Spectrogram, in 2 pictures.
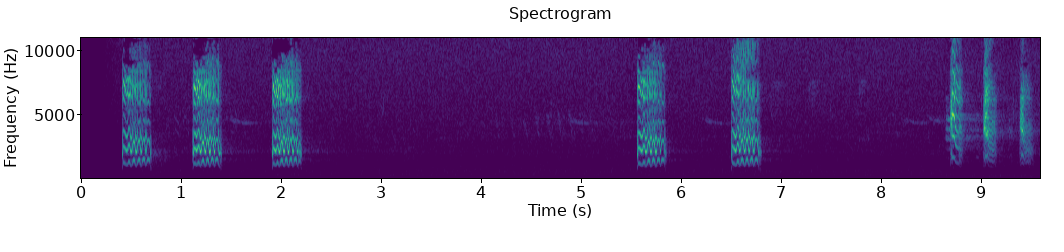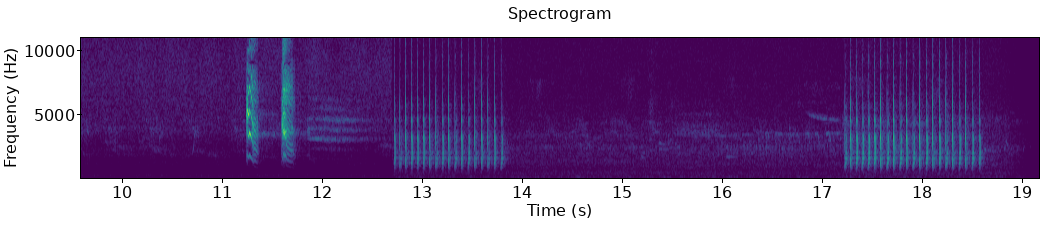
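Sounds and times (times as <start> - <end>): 
Red-bellied Woodpeckers calling: 0.4 - 2.4, 5.5 - 7.0, 8.6 - 9.7, 11.2 - 19.1.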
